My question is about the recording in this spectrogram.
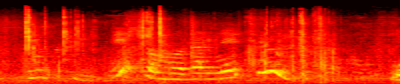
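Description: A young child's voice, with light clicks and clinks of glass Christmas ornaments being handled in their cardboard tray, a few early on and more near the end.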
